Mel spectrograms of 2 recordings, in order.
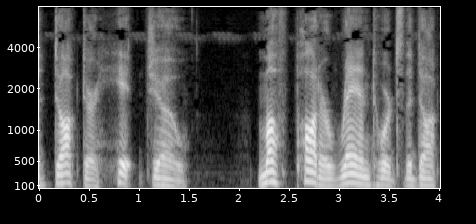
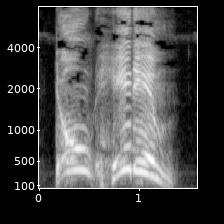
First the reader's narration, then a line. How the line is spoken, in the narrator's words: he shouted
